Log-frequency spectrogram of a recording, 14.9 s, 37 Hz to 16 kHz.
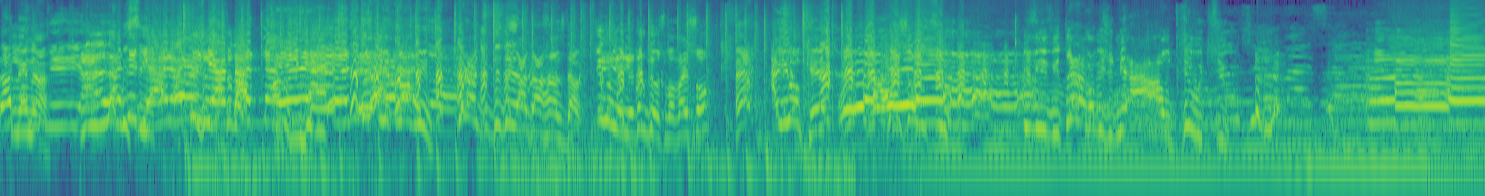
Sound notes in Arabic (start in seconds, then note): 9.4 مارك يبكي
